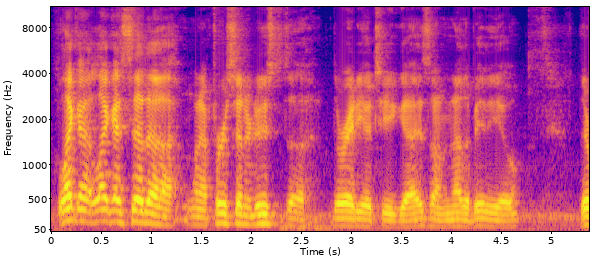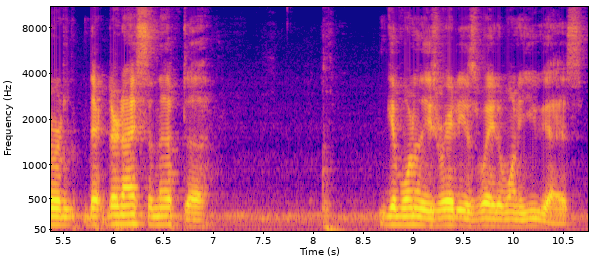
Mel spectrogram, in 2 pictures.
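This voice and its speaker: A man's voice: fairly low pitch, moderate pace, darkish tone, slight background noise. A middle-aged man, a trucker, chatting casually through a product review in a plain-spoken, folksy way, often repeating words as he goes. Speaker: trucker reviewing gear for followers.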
